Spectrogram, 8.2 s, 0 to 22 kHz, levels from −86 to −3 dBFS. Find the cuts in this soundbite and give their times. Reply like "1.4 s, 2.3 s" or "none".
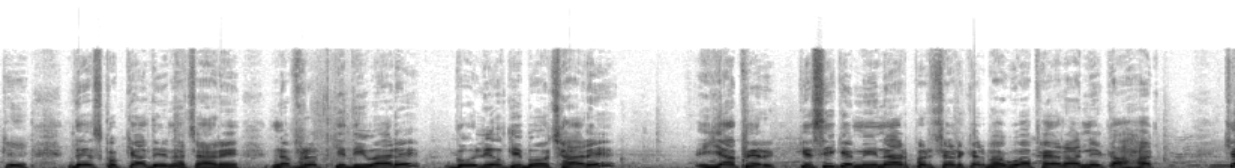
2.9 s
